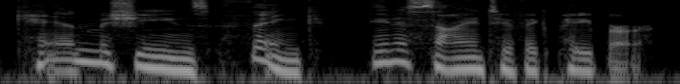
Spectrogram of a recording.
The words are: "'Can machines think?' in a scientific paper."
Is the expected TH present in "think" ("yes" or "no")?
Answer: yes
